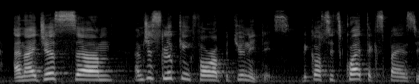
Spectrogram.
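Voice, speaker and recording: The speaker has a Bulgarian accent. The pace is moderate. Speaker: audience member asking a question. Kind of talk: conference panel question. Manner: halting.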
